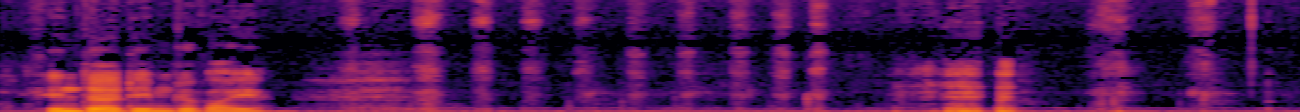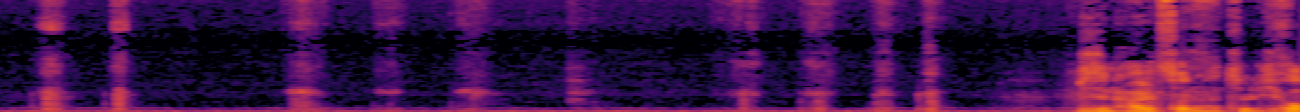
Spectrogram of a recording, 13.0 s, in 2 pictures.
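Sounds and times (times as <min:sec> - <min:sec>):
pen scratching on wood: 0:02.1 - 0:04.2, 0:10.2 - 0:11.3.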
